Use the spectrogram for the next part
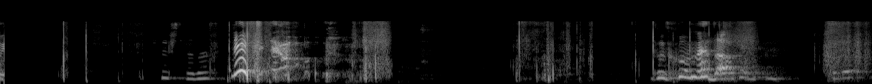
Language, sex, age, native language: Icelandic, female, 18-19, Icelandic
